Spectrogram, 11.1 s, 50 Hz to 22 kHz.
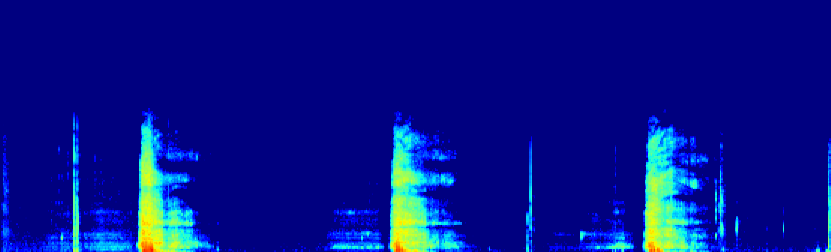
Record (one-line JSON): {"exhalation_length": "11.1 s", "exhalation_amplitude": 31274, "exhalation_signal_mean_std_ratio": 0.17, "survey_phase": "alpha (2021-03-01 to 2021-08-12)", "age": "65+", "gender": "Male", "wearing_mask": "No", "symptom_none": true, "smoker_status": "Never smoked", "respiratory_condition_asthma": false, "respiratory_condition_other": false, "recruitment_source": "REACT", "submission_delay": "3 days", "covid_test_result": "Negative", "covid_test_method": "RT-qPCR"}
